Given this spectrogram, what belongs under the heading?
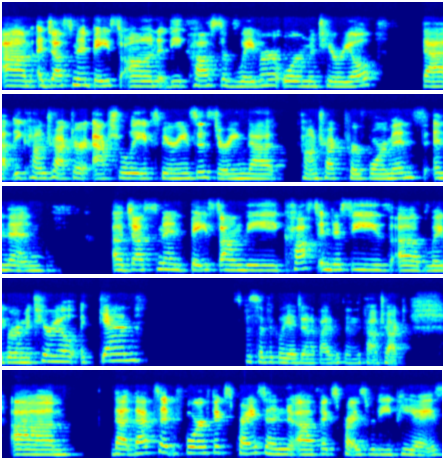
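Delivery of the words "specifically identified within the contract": fast, soft, rushed out in one breath. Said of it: "That was a lot to say in one breath".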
